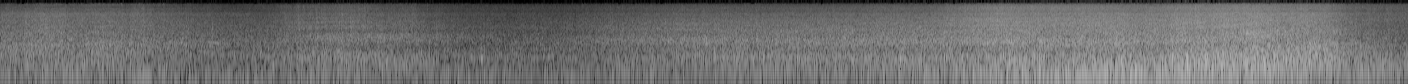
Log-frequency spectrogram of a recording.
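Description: Steady rain falling on leaves, an even rushing hiss that swells louder for a few seconds past the middle and then eases off near the end.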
